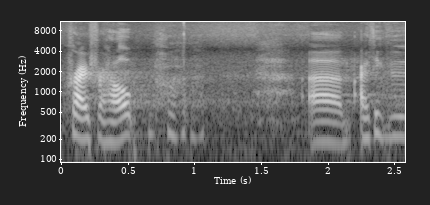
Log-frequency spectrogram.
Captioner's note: chuckles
